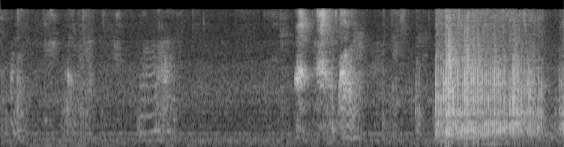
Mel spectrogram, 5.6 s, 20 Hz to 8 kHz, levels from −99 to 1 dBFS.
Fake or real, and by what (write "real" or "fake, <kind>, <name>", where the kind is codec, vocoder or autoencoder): real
